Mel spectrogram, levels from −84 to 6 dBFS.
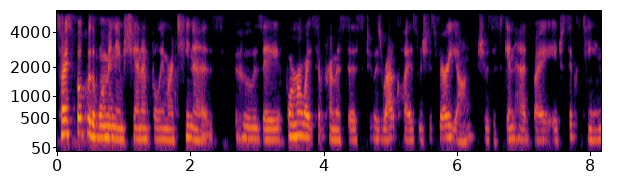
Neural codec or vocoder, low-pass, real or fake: none; 5.4 kHz; real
